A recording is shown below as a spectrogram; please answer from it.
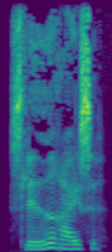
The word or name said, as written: slæderejse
